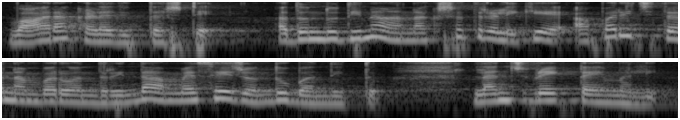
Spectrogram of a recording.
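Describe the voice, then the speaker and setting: A woman host narrating a serialized family story in a steady, expressive way. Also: medium pitch, moderate pace. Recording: long reverb.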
